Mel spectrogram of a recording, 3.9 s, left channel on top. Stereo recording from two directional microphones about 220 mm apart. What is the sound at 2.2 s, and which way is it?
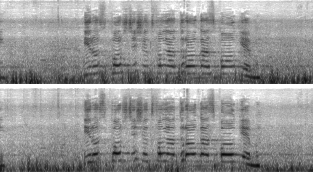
Speech, 50° right (ahead or behind).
